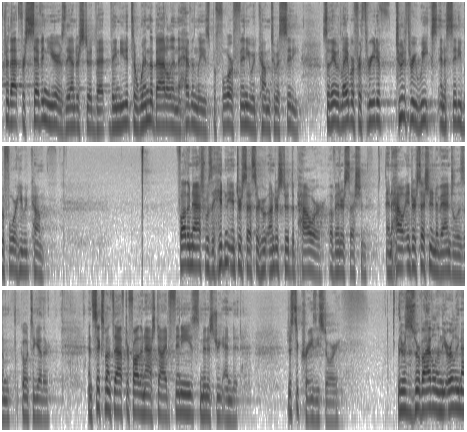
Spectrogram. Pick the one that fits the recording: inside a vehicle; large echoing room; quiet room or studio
large echoing room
